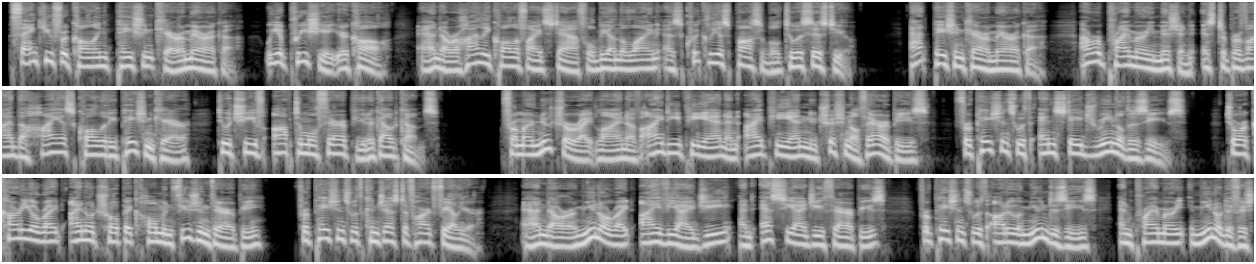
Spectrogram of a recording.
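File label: English Canadian interactive voice response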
